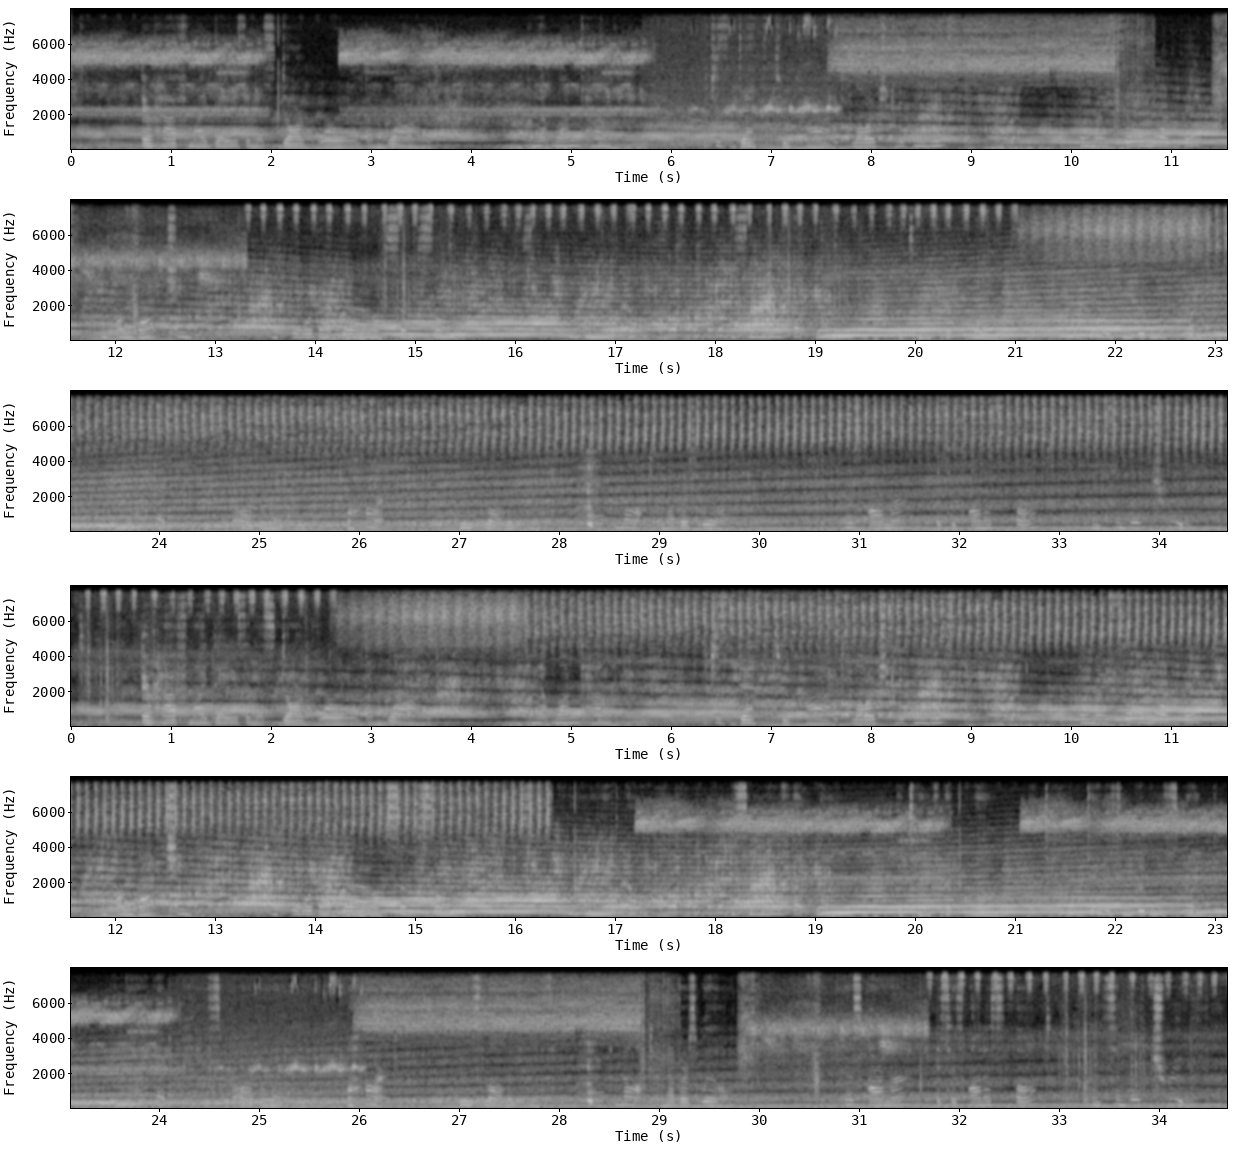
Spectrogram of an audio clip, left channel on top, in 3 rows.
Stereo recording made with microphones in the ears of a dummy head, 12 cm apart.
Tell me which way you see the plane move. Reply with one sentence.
You can hear the plane travel towards the left.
